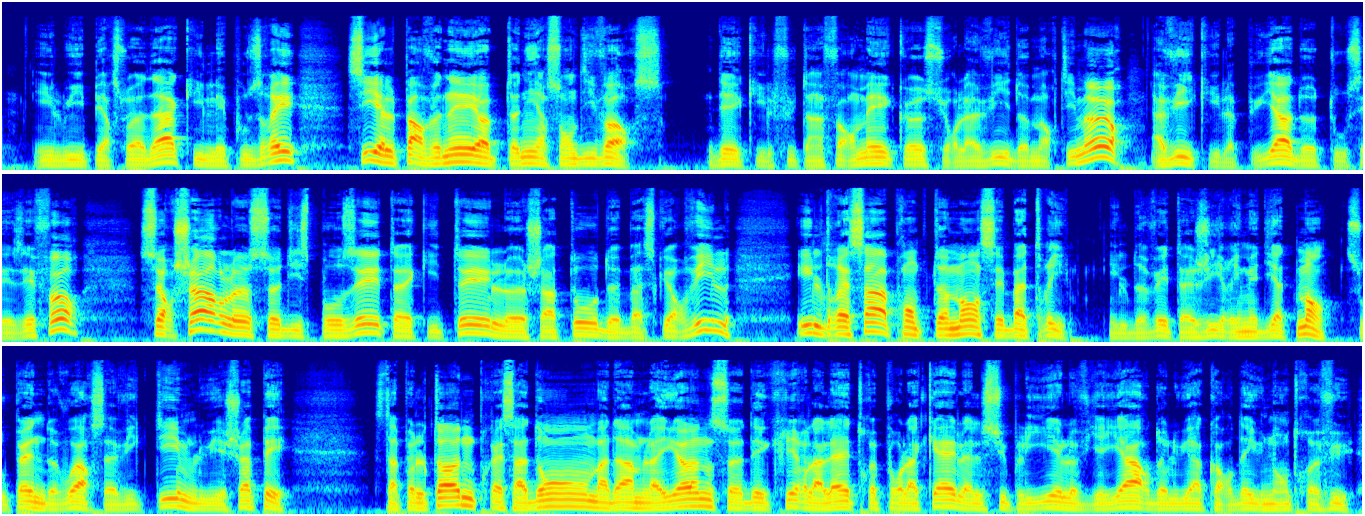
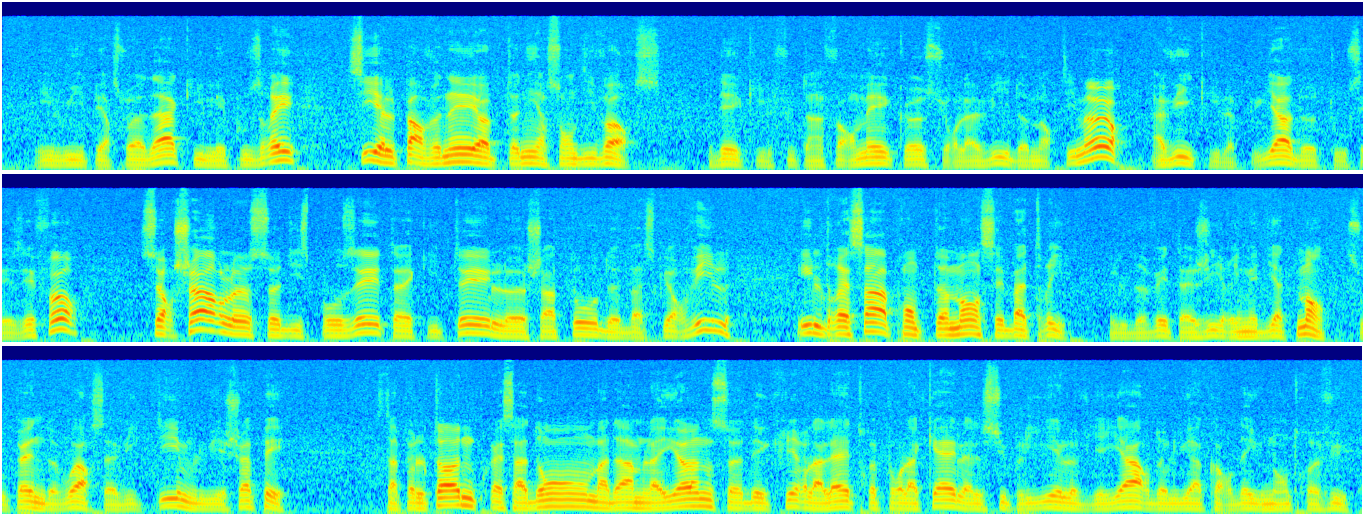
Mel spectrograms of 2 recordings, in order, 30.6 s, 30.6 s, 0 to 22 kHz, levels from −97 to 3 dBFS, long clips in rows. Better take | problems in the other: first | hiss; noticeable; throughout; 20 dB below the speech

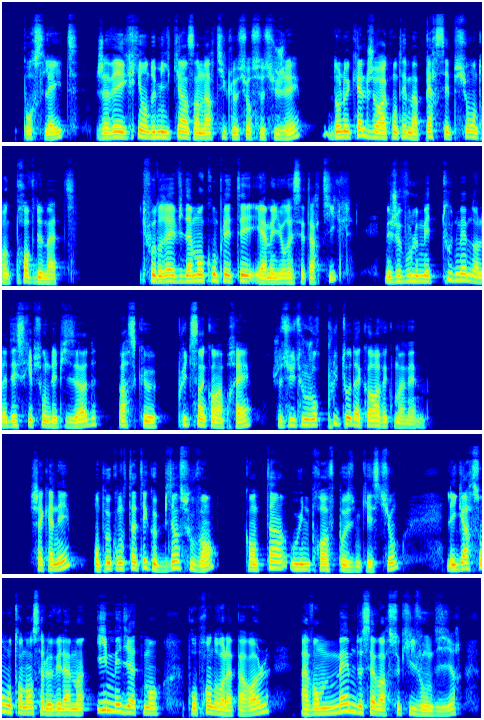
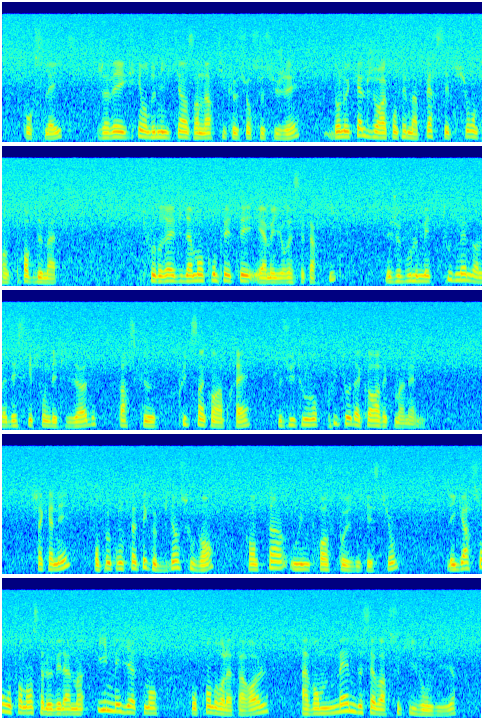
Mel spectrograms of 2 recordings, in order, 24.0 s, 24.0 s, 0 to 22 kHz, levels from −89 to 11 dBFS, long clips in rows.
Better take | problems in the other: first | hiss; loud; throughout; 4 dB below the speech

